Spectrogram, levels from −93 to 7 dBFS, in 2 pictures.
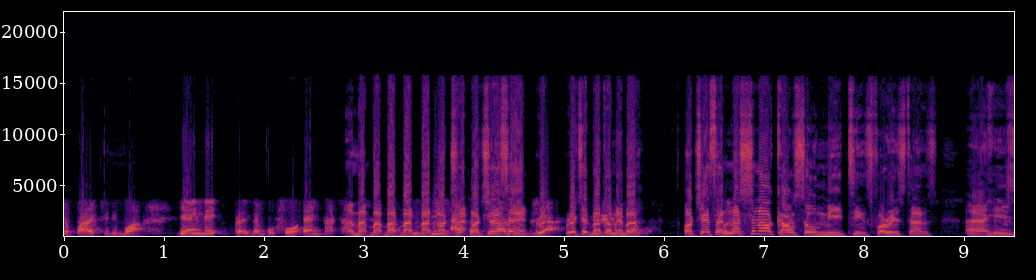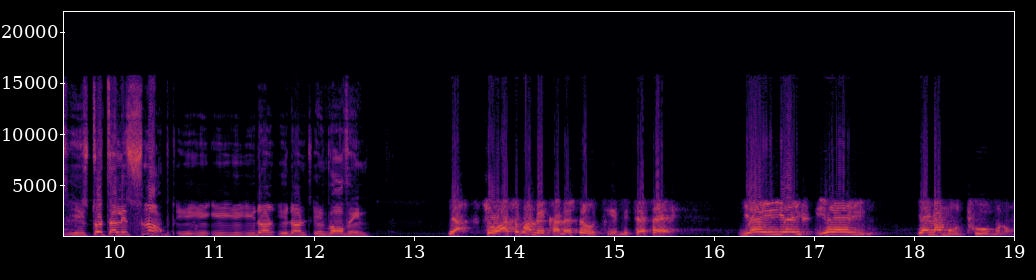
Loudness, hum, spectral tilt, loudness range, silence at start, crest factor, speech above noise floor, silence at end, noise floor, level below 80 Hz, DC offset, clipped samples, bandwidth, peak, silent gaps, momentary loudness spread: -36 LUFS; none; -2.5 dB/octave; 3 LU; 0 s; 14 dB; 42 dB; 0 s; -78 dBFS; -60 dBFS; under 0.1%; under 0.1%; 16 kHz; -24 dBFS; none; 10 LU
